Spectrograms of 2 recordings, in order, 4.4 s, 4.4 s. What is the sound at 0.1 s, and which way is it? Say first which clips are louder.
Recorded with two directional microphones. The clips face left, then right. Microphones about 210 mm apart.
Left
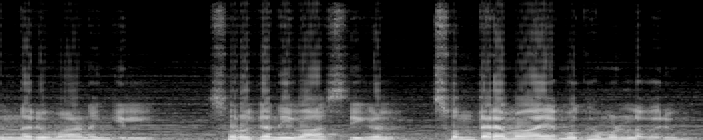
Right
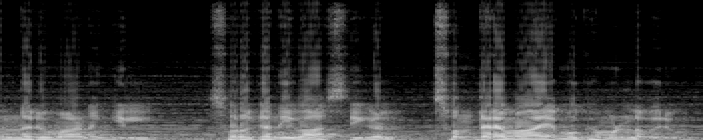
Speech: left 4 dB; 40° left (ahead or behind).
